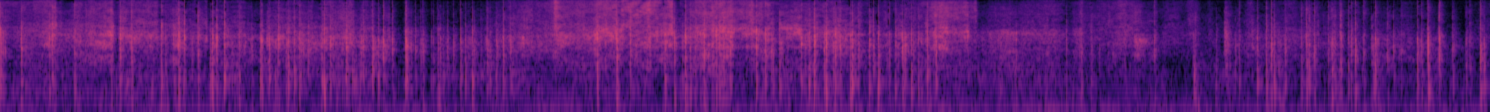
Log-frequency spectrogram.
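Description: Long acrylic nails tap and scratch the lid of a hollow, pink printed rigid cardboard product box with a rope handle, and then the box is lifted. Rapid, dry, bright clicks and papery scratching crackle continuously. The sound eases slightly around the ten-second mark before the tapping picks up again.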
